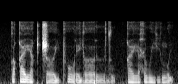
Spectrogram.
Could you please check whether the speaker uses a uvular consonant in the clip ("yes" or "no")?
yes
